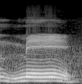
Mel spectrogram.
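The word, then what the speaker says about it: May: इसका correct pronunciation दोस्तों, हमारे ये जो मंथ महीने का नाम ये मे है, इसे हम मई नहीं पढ़ेंगे, इसे हम मे पढ़ेंगे, ये ध्यान देना है।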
